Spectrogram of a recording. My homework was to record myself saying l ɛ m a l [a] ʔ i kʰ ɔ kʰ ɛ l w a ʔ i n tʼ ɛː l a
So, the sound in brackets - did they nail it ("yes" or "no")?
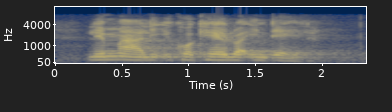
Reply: no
